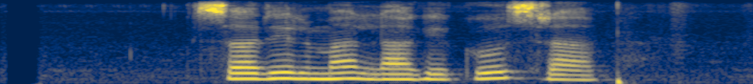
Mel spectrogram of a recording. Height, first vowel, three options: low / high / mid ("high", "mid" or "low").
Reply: mid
